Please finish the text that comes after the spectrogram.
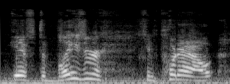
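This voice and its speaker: American guy, kinda high voice, rambly grumbly vlog talk, resigned, bit of car noise behind him. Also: measured pace, low-quality recording. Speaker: vlogger.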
